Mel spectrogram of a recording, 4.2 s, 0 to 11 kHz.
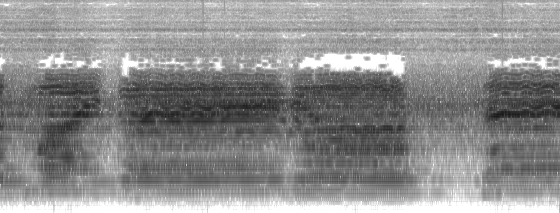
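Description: Male vocal quartet singing a hymn from an acoustically recorded 1908 Victor shellac disc, played on a 1914 Victor-Victrola VI acoustic phonograph. The voices come through in a narrow middle range with no deep bass or high treble, and break briefly between phrases about three seconds in.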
